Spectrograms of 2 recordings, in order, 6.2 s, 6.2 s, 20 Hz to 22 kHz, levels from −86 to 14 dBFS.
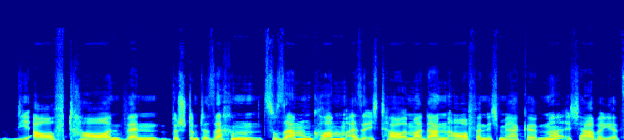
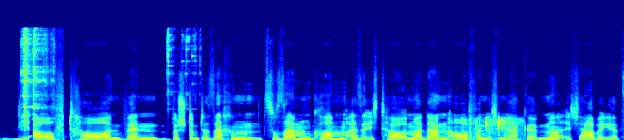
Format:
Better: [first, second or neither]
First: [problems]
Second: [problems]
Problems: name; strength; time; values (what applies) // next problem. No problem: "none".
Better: first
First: none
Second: jangling keys; noticeable; at the start; peak 1 dB below the speech // jangling keys; faint; at 1.5 s; peak 15 dB below the speech // phone ringing; loud; at 4.5 s; peak level with the speech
